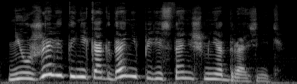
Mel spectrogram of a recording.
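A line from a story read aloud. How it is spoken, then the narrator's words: Embarrassed exclamation. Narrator (Russian): воскликнула, зардевшись от смущения, миссис Кэрри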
